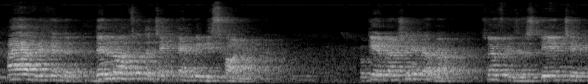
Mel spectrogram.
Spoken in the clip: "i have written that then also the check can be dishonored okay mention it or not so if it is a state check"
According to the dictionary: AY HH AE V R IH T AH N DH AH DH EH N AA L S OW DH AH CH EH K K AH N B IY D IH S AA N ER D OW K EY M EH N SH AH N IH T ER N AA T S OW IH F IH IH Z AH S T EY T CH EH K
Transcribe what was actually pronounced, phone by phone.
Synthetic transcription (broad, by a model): AY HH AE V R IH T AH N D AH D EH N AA S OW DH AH CH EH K K AH N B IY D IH S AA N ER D OW K EY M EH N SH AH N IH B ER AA S OW IH F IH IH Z AH S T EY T CH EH K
